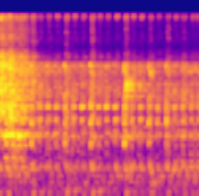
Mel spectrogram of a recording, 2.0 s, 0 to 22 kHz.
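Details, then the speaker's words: Honda Vario 125 FI scooter: uneven idle, sputtering with irregular chuffs, severe misfire, hard to start, MIL lit and heavy when throttled. "keadaan dalam brebet brebet Parah jadi seperti ini"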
